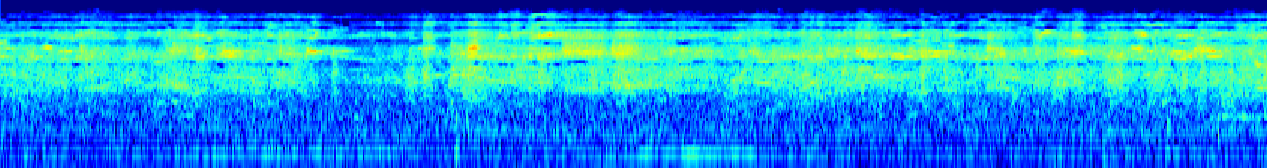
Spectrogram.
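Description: A flock of birds chatters nonstop, a dense wash of high, overlapping chirps and squeaks with no single clear voice.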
